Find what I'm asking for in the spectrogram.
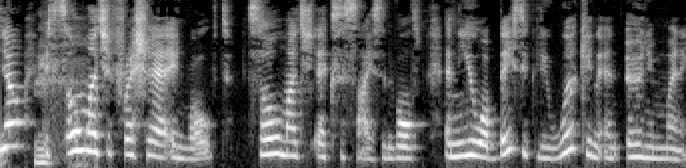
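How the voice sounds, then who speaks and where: A woman with a Central Asian accent talks at a moderate pace in a fairly high voice with very wide pitch swings. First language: not English (third language). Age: 50s. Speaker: nanny. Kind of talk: interview conversation. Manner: animated.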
